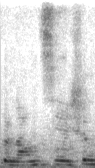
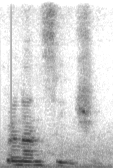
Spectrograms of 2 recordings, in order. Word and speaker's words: pronunciation: इसको कई लोग pronunciation भी बोलते हैं. No, it is pronunciation.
